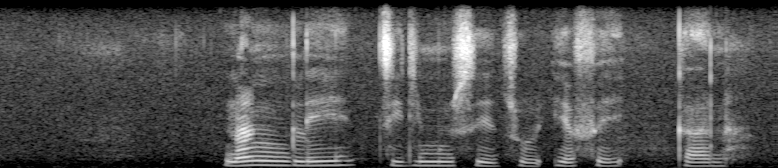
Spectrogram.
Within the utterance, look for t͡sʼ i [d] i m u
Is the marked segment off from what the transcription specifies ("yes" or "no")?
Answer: no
